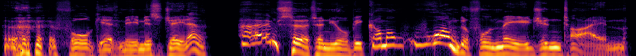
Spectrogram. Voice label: Male Human; Antonidas; Jaina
